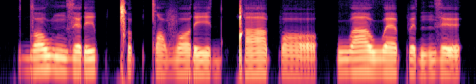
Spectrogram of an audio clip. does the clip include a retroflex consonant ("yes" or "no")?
no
